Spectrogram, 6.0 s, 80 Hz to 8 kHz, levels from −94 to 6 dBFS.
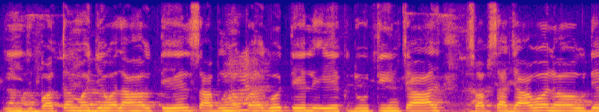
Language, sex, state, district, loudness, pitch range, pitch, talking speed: Bajjika, male, Bihar, Vaishali, -12 LUFS, 190-200 Hz, 195 Hz, 180 wpm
